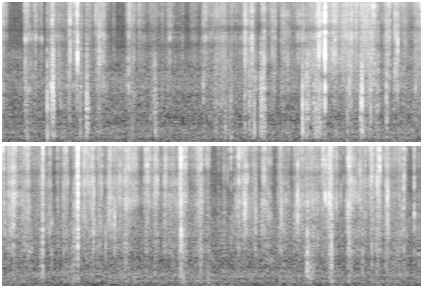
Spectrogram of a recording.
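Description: Newspaper being crumpled and crimped by hand: a stack of glued newspaper circles scrunched up to form the petals of a paper flower, giving irregular small crackles throughout.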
